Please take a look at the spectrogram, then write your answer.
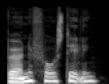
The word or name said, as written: børneforestilling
